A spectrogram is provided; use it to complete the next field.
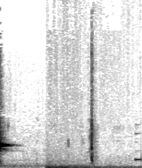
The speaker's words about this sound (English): Put a whistle sound when I say who I'm calling.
